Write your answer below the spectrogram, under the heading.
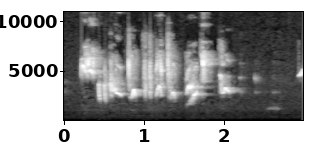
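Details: A Eurasian blackcap, offered as a hunting-caller recording, delivers a fast, dense, scratchy warble of tightly packed notes lasting about two seconds, then one short high note after a gap.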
